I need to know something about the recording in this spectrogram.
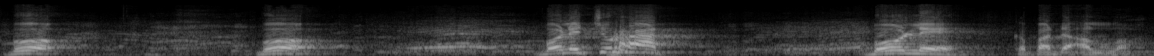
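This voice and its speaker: Male preacher, middle-aged, high-pitched, comic sermon with acted-out asides and loud punchlines. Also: sing-song, slow, a faint crowd, a little hiss or hum. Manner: playful, mimics wives and husbands, swings between loud punchlines and low asides. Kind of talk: humorous sermon to women's study group.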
